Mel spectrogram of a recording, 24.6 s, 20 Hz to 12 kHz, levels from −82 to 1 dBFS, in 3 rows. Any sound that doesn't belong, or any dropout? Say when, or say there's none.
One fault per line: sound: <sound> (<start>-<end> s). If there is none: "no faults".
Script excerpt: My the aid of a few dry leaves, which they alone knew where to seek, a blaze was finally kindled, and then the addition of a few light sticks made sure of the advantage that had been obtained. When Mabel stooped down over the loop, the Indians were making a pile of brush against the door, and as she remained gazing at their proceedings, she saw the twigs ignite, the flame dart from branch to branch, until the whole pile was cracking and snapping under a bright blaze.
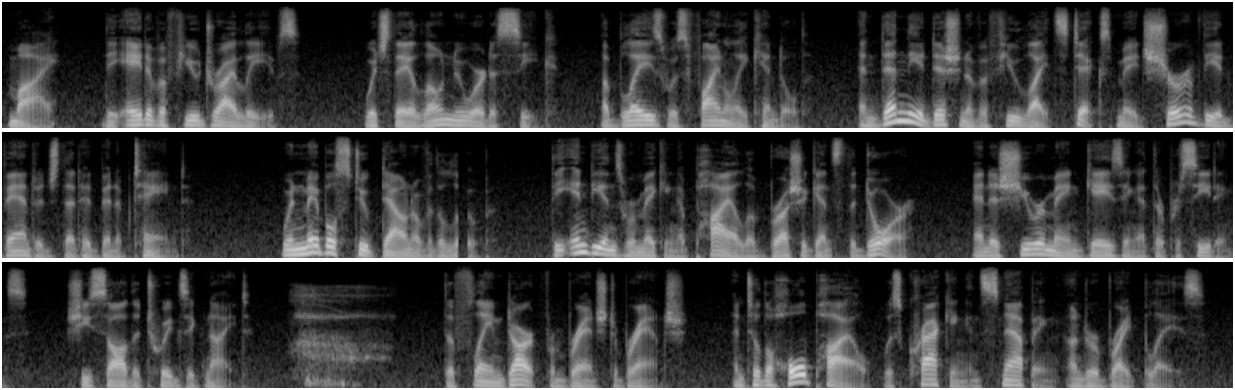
sound: dropout (11.2-11.3 s)
sound: sigh (18.3-19.1 s)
